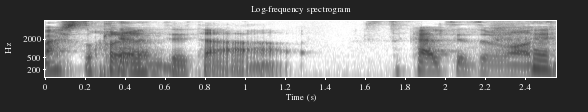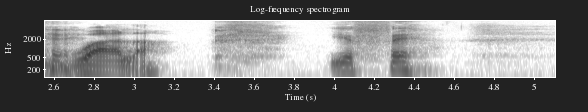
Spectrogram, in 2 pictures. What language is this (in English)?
Hebrew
